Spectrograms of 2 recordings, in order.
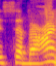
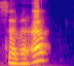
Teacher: Ain is from the middle of your throat. Make sure you say Sab'a, not Sab'a.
